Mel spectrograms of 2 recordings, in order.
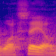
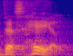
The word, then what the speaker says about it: wassail: are going to say, but that's not how you pronounce it. You pronounce it wassail. Technically, it's actually pronounced Veshail, but that's going back a couple of centuries before.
